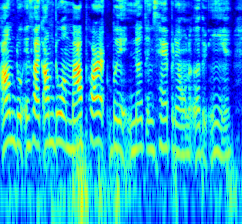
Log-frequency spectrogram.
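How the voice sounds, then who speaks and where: Vocal fry at a moderate pace, with fairly even intonation. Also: woman. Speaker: vlogger. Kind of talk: personal vlog, emotional confession. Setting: in a car. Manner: rambling, halting.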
